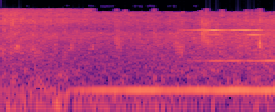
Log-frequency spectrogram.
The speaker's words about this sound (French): C'est un bateau, donc euh, en fonction de l'éloignement.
